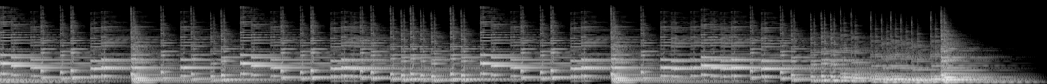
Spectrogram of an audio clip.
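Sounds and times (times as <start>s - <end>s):
low highland octave mandolin: 0.0s - 10.4s.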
